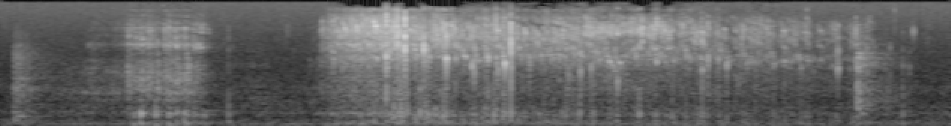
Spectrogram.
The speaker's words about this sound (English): So what we want to do is kind of divide this into three slurps. And slurping is extremely important. It's not impolite, it's actually polite. What we want to do is aerating it. It's almost like having a wine tasting. I will demonstrate it first.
